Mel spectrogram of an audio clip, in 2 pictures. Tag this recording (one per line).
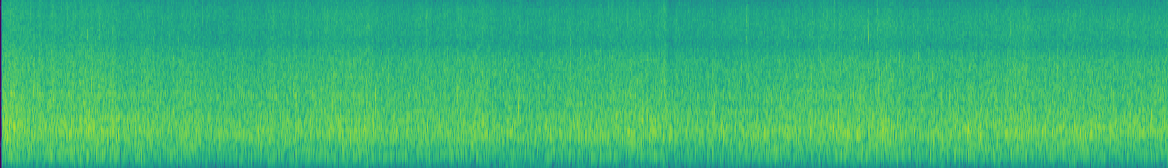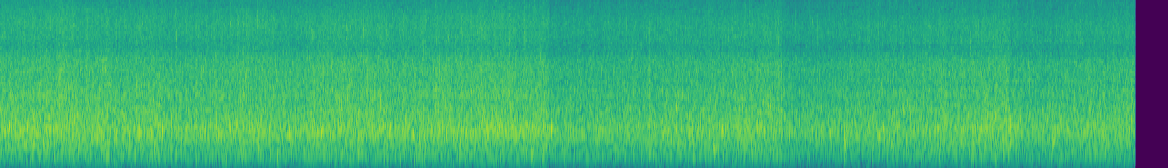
Pools
Waterfall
